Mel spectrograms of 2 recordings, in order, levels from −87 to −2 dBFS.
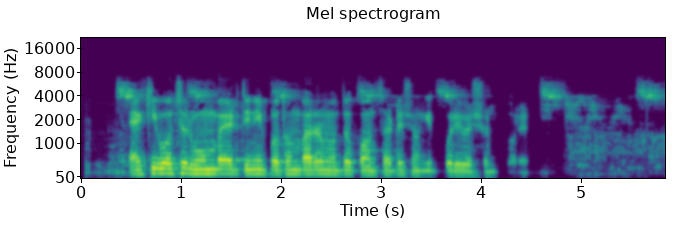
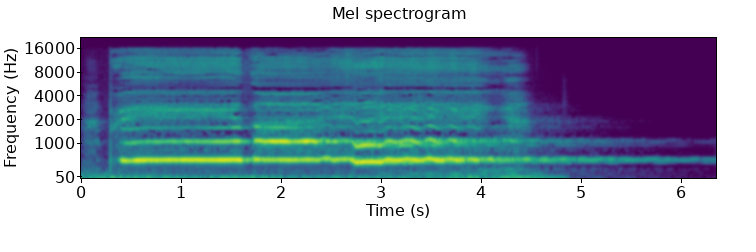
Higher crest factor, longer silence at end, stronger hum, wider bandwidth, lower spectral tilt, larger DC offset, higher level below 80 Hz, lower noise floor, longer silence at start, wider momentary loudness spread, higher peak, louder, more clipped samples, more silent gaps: about the same, 16 dB vs 12 dB; second, 0 s vs 1.5 s; neither; second, 6.8 kHz vs 16.5 kHz; first, -7 dB/octave vs -1.5 dB/octave; neither; second, -56 dBFS vs -40 dBFS; second, -43 dBFS vs -49 dBFS; about the same, 0.35 s vs 0.3 s; first, 20 LU vs 15 LU; about the same, 0 dBFS vs 0 dBFS; second, -16 LUFS vs -11 LUFS; neither; neither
